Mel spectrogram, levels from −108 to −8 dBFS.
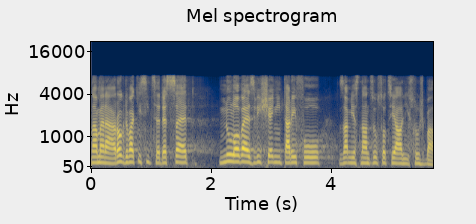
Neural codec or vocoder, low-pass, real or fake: codec, 16 kHz, 4 kbps, X-Codec, HuBERT features, trained on LibriSpeech; 7.2 kHz; fake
